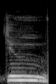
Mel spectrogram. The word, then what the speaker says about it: chư: Mà đúng ra mình phải đọc là nguyện tiêu ba chướng chư phiền não. Chữ chư mới đúng chứ không phải chữ trừ.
